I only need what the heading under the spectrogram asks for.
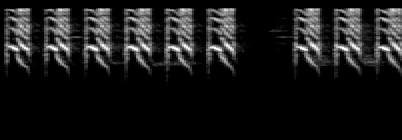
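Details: A female rose-ringed parakeet perched in a fully blooming apple tree gives harsh, shrill screeches, about three per second in a steady series, with a brief pause before three more.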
